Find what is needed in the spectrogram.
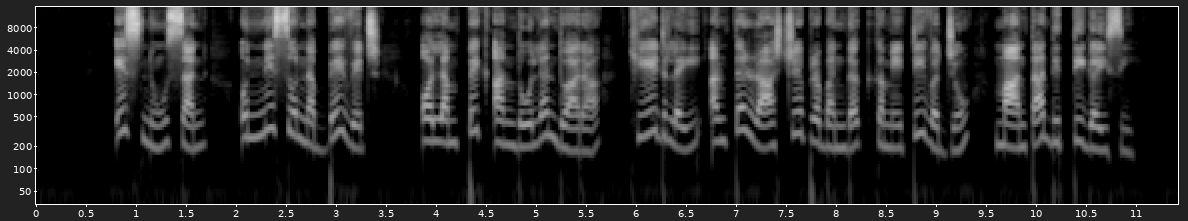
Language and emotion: Punjabi, neutral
